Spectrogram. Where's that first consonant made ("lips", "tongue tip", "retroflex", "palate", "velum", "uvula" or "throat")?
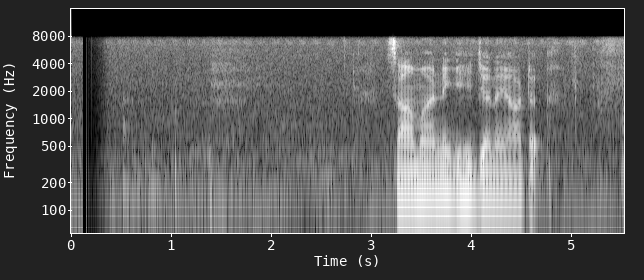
tongue tip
